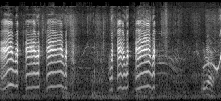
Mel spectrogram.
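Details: Talking parrot kept as a pet, known for saying mummy and papa. Rapid bursts of rich, harsh voice-like syllables come in two groups of three, then a rising whistled note closes.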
